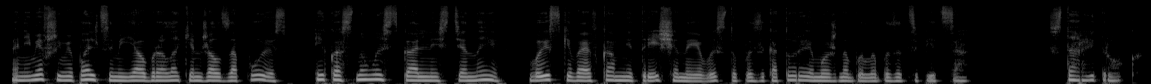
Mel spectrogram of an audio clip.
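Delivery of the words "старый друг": shaky, trembling whisper. Narrator touching a cliff wall speaks to it, trembling whisper. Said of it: "дрожащим голосом прошептала я".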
